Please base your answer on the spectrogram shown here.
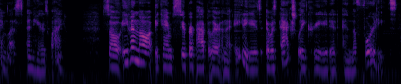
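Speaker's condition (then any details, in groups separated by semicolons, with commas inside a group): No condition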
